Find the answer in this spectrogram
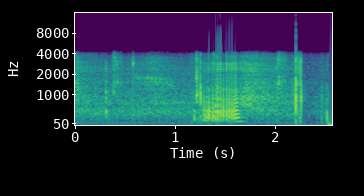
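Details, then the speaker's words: Newly adopted pet rat with near-constant sneezing fits since moving in the day before, rubbing his nose; owner unsure if it's from smelling other animals. "see how he rub his nose like that it's like he's constantly sneezing and I don't know if he's just cuz there's like other animals and he's getting used to the smell"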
